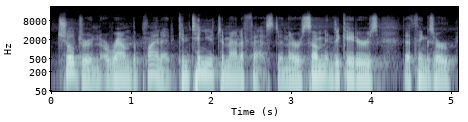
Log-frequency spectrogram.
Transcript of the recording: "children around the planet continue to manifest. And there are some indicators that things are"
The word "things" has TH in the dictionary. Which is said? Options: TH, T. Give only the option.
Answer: TH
